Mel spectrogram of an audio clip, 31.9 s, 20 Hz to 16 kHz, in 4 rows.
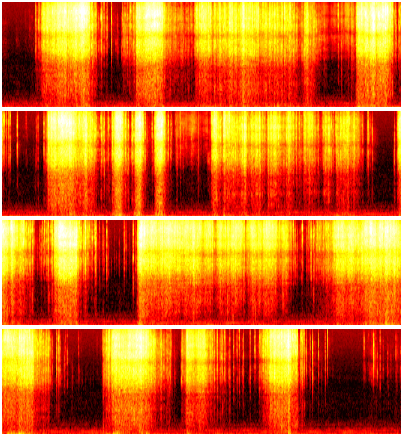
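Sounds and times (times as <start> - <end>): plastic envelope crinkling: 0.7 - 6.4, 12.2 - 15.3, 18.7 - 25.3, 26.0 - 30.1.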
